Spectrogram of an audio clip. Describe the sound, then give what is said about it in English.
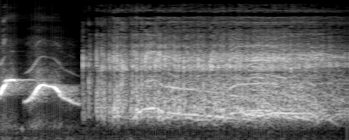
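A canned applause effect: a sharp two-note whistle, then a steady wash of clapping and crowd noise that holds at an even, loud level to the end. “Will you stop with that stupid canned applause?”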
